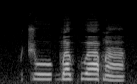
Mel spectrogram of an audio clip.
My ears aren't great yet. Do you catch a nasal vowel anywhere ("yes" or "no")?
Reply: yes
